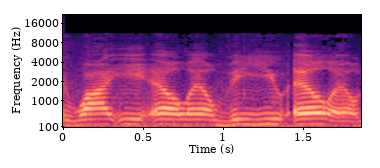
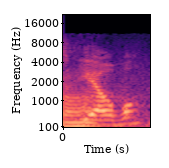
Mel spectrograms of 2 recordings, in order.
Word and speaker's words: Yellville: Yeah. And they're I'm glad you said Yellville, not Yellville, yelling your Raynard. Yellville. I could, Well, we always say Yellville, and people say, how do you spell that? So sometimes I say Yellvull, just like it sounded, because, they're smart. I bet, well, do you how you say it's Yellville? Just like it's Fayetteville.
